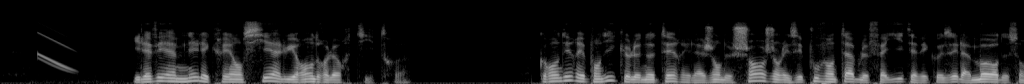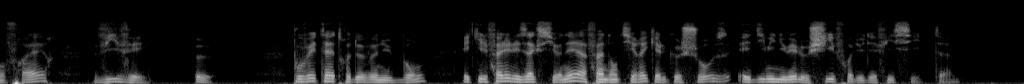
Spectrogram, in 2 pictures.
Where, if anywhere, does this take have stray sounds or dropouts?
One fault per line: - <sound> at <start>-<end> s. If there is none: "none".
- chirp at 0.4-0.8 s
